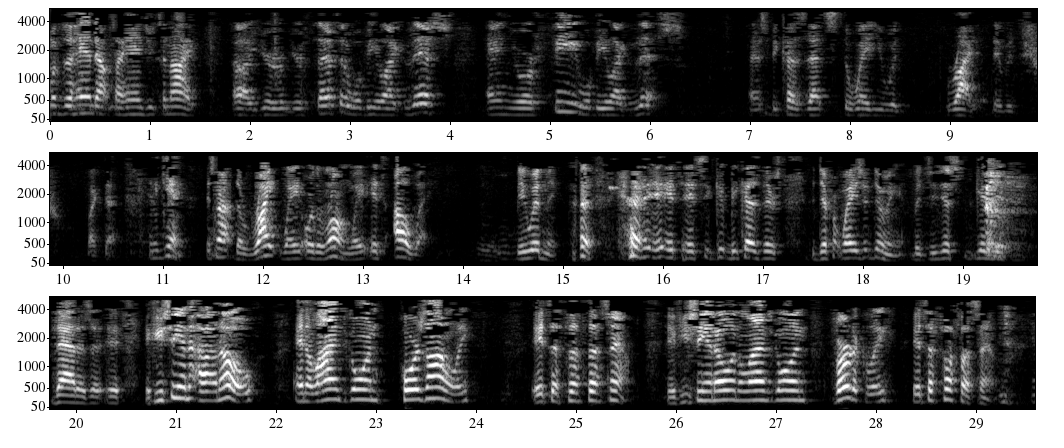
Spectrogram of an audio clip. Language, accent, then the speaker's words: English; the South, United States; but I'm from the South and cake r square, pi r round.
